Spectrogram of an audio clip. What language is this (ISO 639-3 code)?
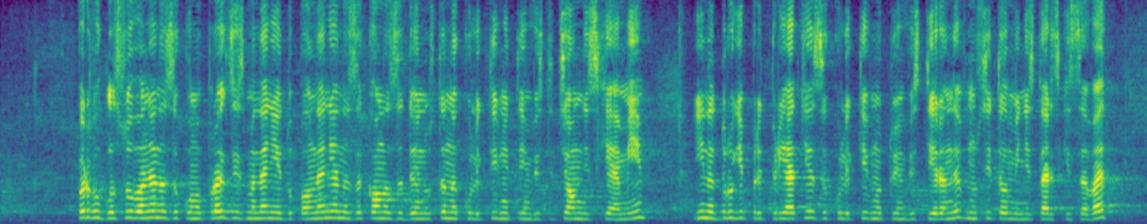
bul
